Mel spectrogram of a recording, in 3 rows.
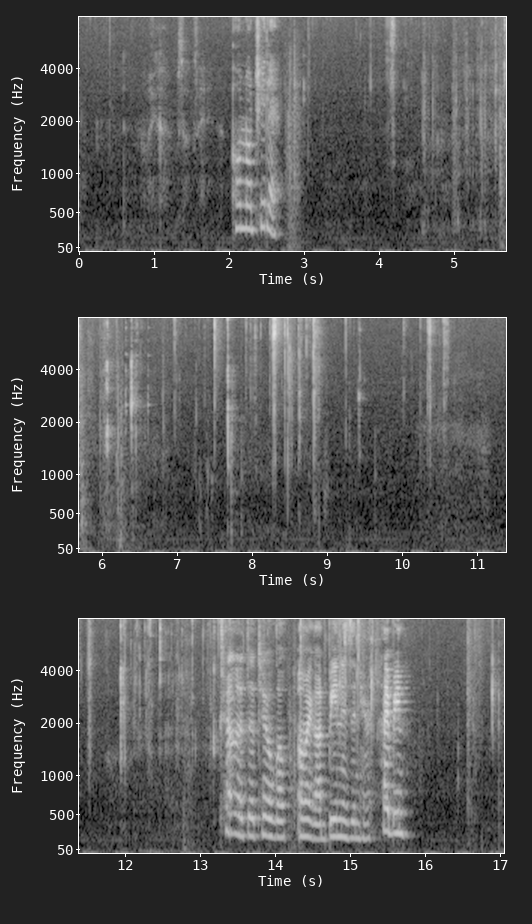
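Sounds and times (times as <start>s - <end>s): person chewing shrimp: 3.8s - 10.8s, 11.4s - 13.3s.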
